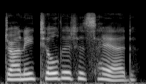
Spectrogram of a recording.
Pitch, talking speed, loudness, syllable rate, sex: 235 Hz, 165 wpm, -16 LUFS, 4.5 syllables/s, female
